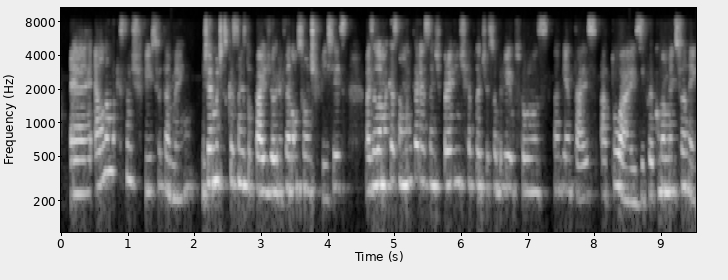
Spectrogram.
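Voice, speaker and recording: A woman's high-pitched voice moves at a fairly quick pace, its pitch varying in an ordinary way. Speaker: tutor. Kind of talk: tutorial. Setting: video call. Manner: fast.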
